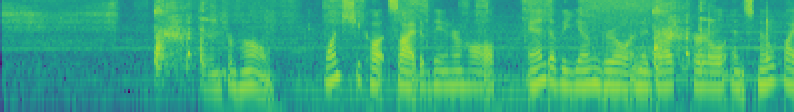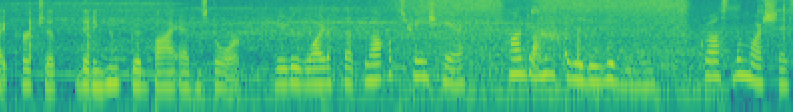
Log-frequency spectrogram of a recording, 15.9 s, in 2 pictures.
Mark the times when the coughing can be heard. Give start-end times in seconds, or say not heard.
1.5-2.3, 6.5-7.3, 13.2-13.9.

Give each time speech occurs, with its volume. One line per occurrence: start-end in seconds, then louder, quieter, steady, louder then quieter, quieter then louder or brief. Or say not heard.
2.0-15.8 steady.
